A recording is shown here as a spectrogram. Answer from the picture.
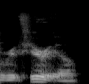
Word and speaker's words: Refugio: It was a refuge, and so refugio somehow became refugio. There's no R in it, and there's no H in it.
